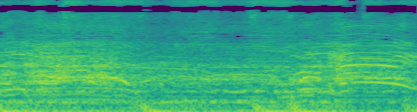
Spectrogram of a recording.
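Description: Live pop concert music played loud through arena speakers: a heavy bass-drum beat a little under twice a second under a held synth tone, with high voices rising and falling above it.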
